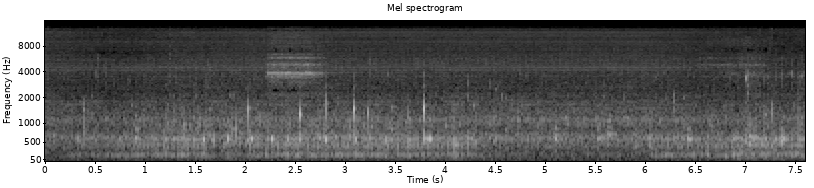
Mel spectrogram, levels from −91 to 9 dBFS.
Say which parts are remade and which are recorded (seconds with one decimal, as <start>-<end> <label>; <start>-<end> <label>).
0.0-1.9 remade; 1.9-6.5 recorded; 6.5-7.6 remade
